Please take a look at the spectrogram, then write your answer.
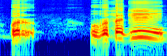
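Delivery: ordinary delivery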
